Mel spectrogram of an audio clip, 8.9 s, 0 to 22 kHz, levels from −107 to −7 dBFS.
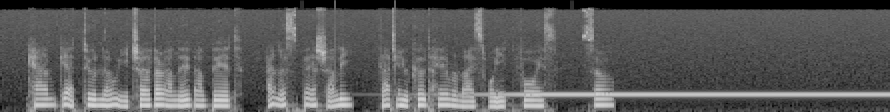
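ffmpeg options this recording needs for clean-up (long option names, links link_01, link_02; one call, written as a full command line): ffmpeg -i in.wav -af "adeclick=threshold=4,bandreject=frequency=520:width=30,afftdn=noise_reduction=25:noise_floor=-50" out.wav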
